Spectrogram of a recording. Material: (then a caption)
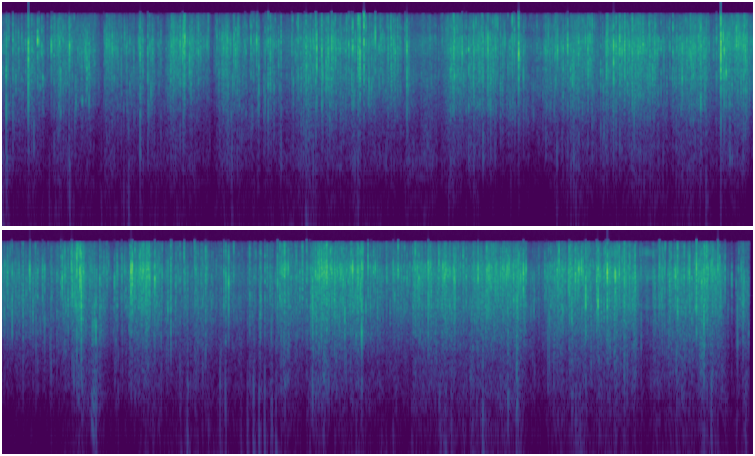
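Plastic. A clear plastic bubble wrap sheet is rolled and squeezed between both hands close to a microphone while fingers pop and crinkle the bubbles. A steady, dense crinkling fills the clip, bright and high with almost no low end, broken by sharp, quick-decaying pops and crunches.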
